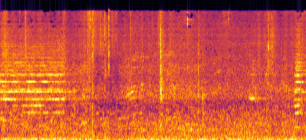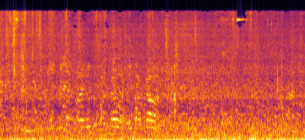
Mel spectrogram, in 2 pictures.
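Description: A car horn sounds one steady blast of just over a second, over the rumble of street traffic and the voices of passers-by.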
